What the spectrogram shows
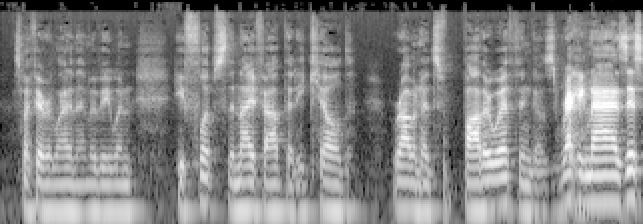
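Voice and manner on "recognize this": put-on booming, very loud, out-of-place Southern American accent. Quoting a favorite movie line with a knife: weird Southern accent. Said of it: "he says it in, like, a weird, like, Southern accent".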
